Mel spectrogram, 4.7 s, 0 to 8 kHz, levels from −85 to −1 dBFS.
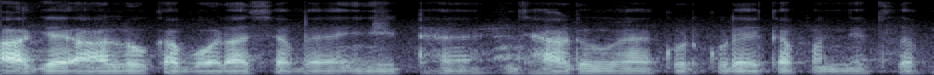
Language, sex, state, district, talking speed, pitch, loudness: Hindi, male, Bihar, Katihar, 190 wpm, 85 Hz, -22 LUFS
